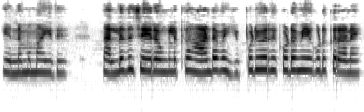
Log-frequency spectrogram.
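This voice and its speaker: A woman's voice: very high voice, little pitch movement, quick pace, dry recording, clean studio sound, pitched below the performer's own voice. A woman voicing a fussy, superstitious older village mother-in-law in a cartoon, with a Tirunelveli Tamil accent and a scolding, fretful way of talking. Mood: worried. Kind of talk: cartoon voice acting.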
